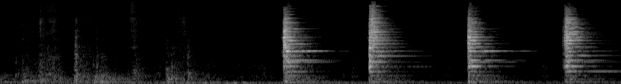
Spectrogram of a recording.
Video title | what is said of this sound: Central Deborah Gold Mine in Bendigo Australia | There's that nice solid sound. We're happy with that, right?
